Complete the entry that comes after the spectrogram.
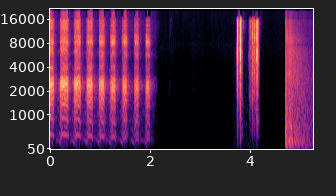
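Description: A duck-quack sound effect fires from a soundboard as a loud, rapid run of about eight quacks. After a pause come two short bursts, then a sharp, blast-like crack.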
